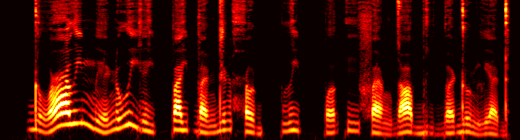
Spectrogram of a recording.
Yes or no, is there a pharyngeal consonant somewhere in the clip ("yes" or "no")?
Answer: yes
